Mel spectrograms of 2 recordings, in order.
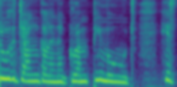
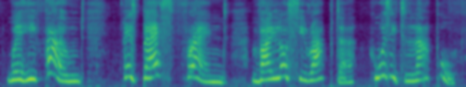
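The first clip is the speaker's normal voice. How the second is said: usual speaking voice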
